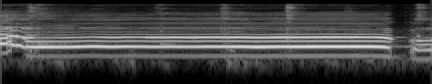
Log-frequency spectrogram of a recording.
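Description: A long held musical note, steady in pitch with rich overtones, entered by a drop from a higher held note and cut off sharply at the end.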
